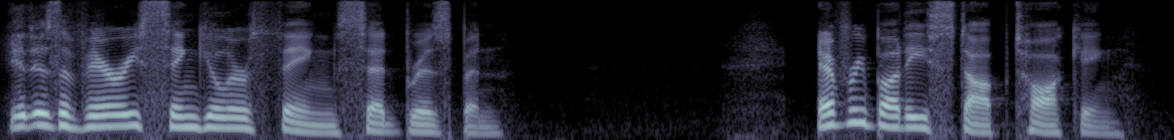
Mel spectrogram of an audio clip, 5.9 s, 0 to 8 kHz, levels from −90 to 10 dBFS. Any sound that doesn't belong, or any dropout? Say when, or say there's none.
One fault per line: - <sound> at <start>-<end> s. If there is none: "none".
none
